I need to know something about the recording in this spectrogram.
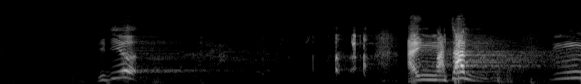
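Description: A young man speaks with emotion into a microphone, heard with an echo.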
